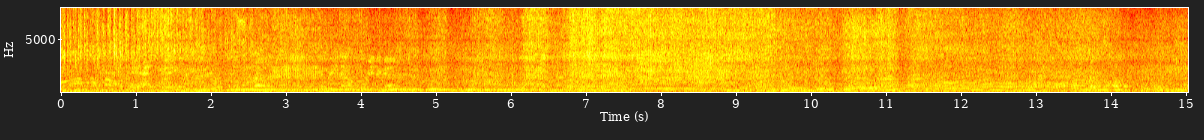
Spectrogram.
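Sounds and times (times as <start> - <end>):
car engines revving loudly: 0.0 - 15.0.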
